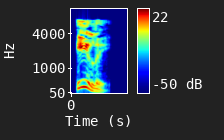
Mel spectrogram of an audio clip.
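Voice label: "eely", British English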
